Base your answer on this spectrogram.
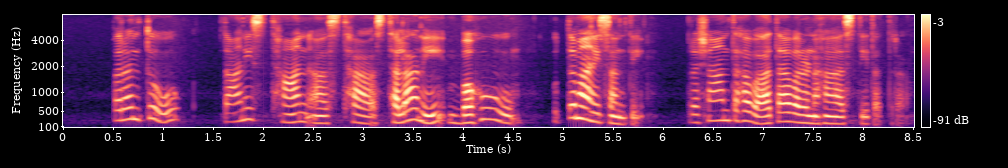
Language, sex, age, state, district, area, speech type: Sanskrit, female, 30-45, Karnataka, Bangalore Urban, urban, spontaneous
